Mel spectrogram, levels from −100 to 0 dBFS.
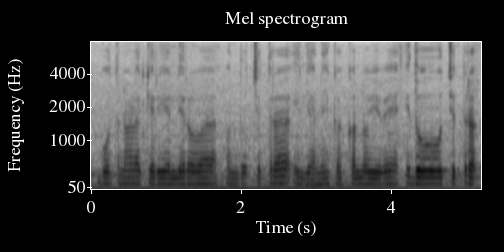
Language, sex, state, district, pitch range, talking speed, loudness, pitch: Kannada, male, Karnataka, Bijapur, 120-130 Hz, 70 wpm, -16 LUFS, 125 Hz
